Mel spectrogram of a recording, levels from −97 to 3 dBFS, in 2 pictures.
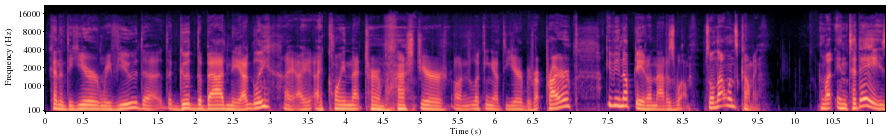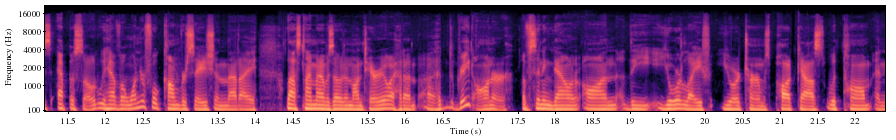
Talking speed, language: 215 wpm, English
